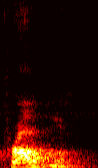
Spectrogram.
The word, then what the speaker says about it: problem: opinion piano practice problem now we don't say problem but pronunciation is p-r-a pro problem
